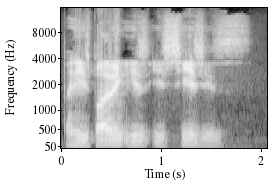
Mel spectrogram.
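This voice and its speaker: Man, South African accent, lowish pitch, fairly level intonation, casual podcast host conversation. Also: steady tone, moderate pace, fairly bright tone.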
